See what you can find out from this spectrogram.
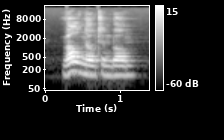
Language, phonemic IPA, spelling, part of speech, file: Dutch, /ˈʋɑlnoːtə(m)boːm/, walnotenboom, noun, Nl-walnotenboom.ogg
- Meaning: walnut tree (a deciduous tree of the genus Juglans)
